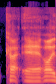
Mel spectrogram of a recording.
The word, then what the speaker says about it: Cahiers: Cahiers. Like the magazine Cahiers du Cinéma.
